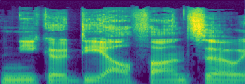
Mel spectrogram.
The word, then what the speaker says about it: Nico D'Alfonso: Yeah, you can follow me on Twitter and Instagram at Nico D'Alfonso.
